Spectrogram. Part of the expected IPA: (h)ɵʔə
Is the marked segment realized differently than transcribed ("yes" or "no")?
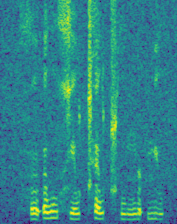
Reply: no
